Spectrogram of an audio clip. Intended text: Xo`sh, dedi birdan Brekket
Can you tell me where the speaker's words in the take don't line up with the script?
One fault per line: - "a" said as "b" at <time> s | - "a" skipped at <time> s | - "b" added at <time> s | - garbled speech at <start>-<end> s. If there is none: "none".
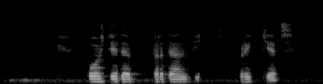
none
